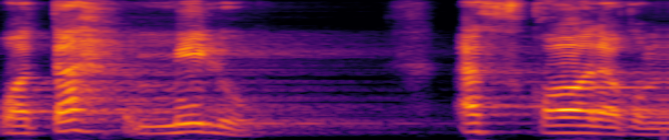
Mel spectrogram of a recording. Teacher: سا کی آواز باریک ہوتی ہے اور قاف حروف مستعلیہ میں سے ہے تو اسے پر پڑھیں گے۔ یہاں پر الف سے پہلے قاف کے اوپر زبر ہے تو الف مدہ ہوگا۔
